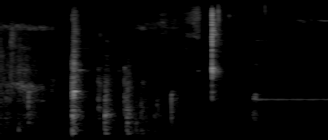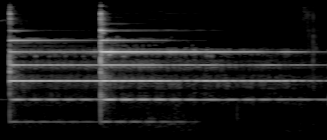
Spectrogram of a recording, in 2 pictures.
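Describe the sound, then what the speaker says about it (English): A meditation gong is struck twice, a second apart. Each strike rings out loud and bright, and the tone holds and slowly fades. A few soft taps and clicks come before it. "let's put the gong if you can hear it"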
